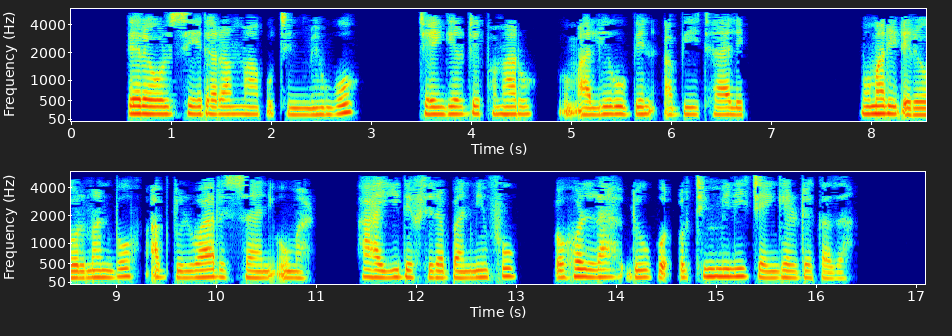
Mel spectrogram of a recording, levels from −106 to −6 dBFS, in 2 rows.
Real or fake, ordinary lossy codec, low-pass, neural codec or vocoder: fake; MP3, 24 kbps; 5.4 kHz; codec, 16 kHz, 0.7 kbps, FocalCodec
